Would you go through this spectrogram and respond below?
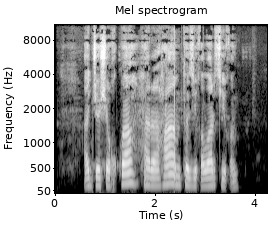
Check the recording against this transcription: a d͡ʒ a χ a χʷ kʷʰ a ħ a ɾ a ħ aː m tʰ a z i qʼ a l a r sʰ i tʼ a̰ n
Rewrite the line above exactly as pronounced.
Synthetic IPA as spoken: a d͡ʒ a ʃ a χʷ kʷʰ a ħ a ɾ a ħ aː m tʰ a z i qʼ a l a r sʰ i qʼ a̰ n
